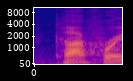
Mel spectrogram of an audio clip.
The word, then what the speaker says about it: Khafre: Khafre is spelled K-H-A-F-R-E.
